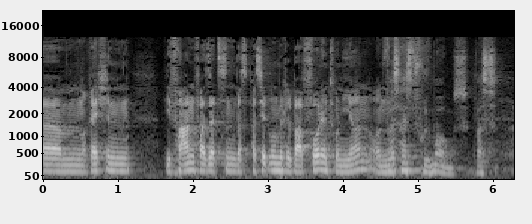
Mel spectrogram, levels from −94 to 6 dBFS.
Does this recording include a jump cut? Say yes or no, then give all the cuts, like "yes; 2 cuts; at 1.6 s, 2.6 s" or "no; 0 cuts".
no; 0 cuts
